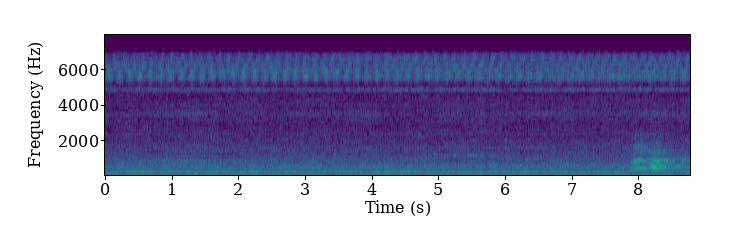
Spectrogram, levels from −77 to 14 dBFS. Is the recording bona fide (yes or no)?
no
